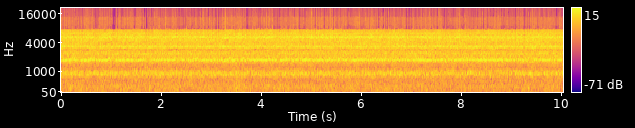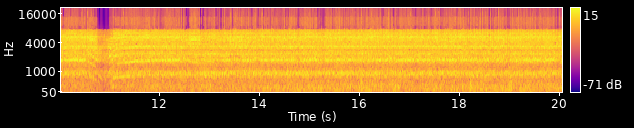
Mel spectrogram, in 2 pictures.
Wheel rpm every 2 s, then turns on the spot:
230, 230, 230, 230, 230, 180, 230, 230, 230, 230.
none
